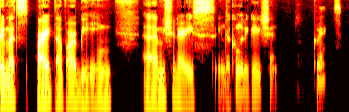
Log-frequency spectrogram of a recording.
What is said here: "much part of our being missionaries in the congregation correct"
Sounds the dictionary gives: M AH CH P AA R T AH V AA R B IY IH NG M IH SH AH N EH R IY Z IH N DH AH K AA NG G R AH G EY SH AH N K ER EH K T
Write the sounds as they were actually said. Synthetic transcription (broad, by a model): M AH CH P AA R T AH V AA R B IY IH NG M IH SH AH N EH R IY S IH N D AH K AA NG G R AH G EY SH AH N K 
